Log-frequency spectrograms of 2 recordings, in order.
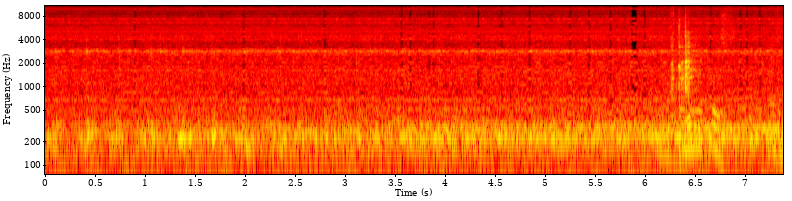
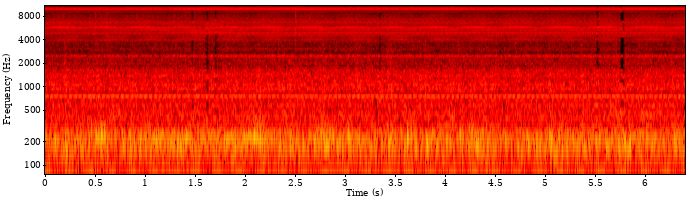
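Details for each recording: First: Clausing/Harrison M250 lathe at about 240 rpm with a new reverse parting tool holder, imperfectly mounted, cutting through the outer surface. A steady cutting noise gives way to a wavering ringing tone that builds and holds as the cut deepens: parting tool chatter. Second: Clausing/Harrison M250 lathe on carriage power feed, slowed to 52 rpm after the feed clutch popped from going too fast, same setup. A steady drone with constant whining and no clunks or chatter: normal power feed cutting.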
